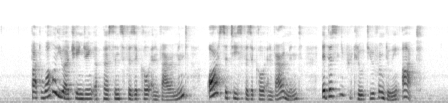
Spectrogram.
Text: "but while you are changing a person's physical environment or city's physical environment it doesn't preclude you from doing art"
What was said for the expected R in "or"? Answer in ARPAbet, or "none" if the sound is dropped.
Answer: R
